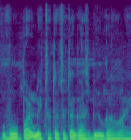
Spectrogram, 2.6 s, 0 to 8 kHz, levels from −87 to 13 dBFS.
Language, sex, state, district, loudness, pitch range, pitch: Hindi, male, Arunachal Pradesh, Longding, -15 LUFS, 105-115 Hz, 110 Hz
